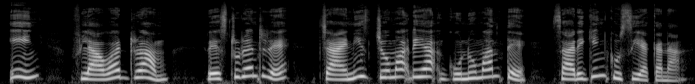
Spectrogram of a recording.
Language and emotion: Santali, happy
